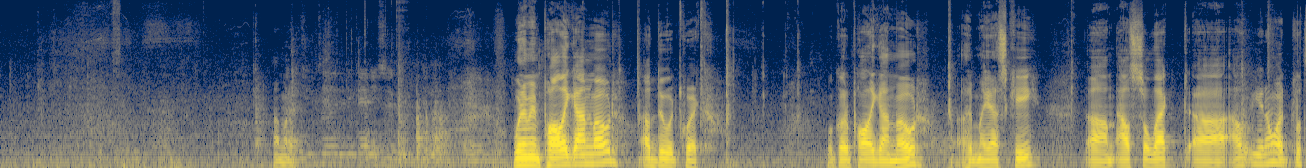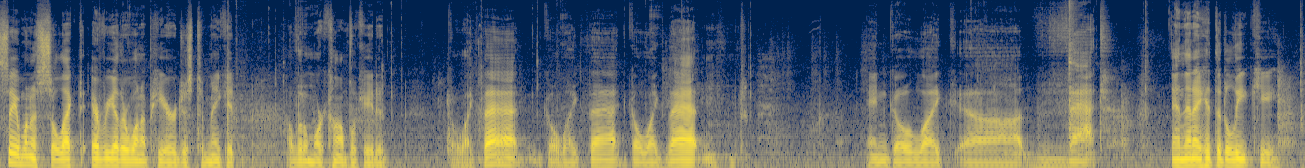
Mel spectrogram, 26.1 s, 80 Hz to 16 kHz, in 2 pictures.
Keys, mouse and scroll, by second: 3.3-4.1 drag, 5.8 s, 6.0 right click, 6.5 d, 7.0 space, 7.4 d, 7.6 right click, 8.5 drag, 9.5 s, 9.9 right click, 14.2 click, 15.4 F9, 15.8 click, 16.9 s, 17.0 right click, 19.3 shift+click, 20.6-22.9 right drag, 20.6 s, 23.6 shift+click.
